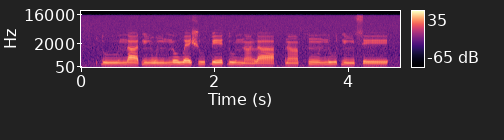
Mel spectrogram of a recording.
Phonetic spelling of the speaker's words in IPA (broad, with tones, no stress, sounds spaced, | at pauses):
ɗ uː˨ n a˦˨ ɗ ĩ˨ w ĩ˨ n o˦ w ɛ˦ ʃ u˦ ɓ eː˦ ɗ u˦ n ã˨ l a˦˨ | ɾ ã˨ f ũ˦˨ n u˦ ɗ ĩ˨ s eː˨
